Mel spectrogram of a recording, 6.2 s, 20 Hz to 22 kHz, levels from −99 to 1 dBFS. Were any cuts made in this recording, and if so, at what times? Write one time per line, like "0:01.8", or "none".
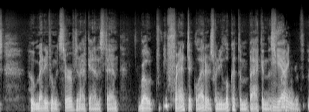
0:03.3

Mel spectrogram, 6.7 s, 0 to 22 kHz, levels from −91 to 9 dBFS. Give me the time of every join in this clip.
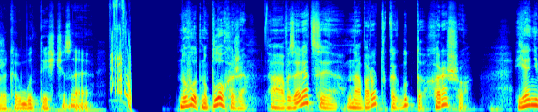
none

